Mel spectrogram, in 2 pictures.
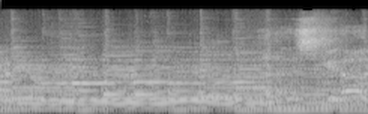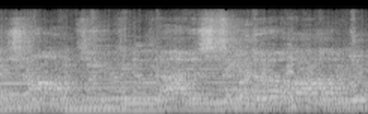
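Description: Live solo piano song: piano chords ring steadily, and a male voice starts singing over them about two seconds in.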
